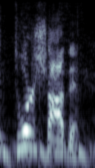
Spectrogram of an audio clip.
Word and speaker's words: Tórshavn: They pronounce like the way it's pronounced is like Tórshavn.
